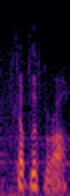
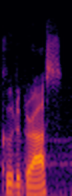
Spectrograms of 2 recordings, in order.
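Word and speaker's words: coup de grâce: It's kind of like how you guys pronounce cup coup de de grace grace. wrong. Yeah. Cup de gras. Coup de grace.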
